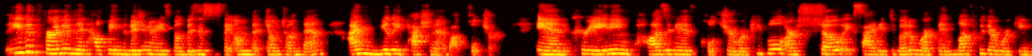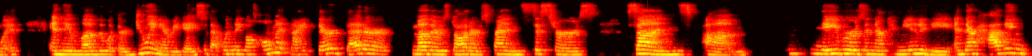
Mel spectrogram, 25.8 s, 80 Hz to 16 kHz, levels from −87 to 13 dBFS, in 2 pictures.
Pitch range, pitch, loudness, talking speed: 210-245 Hz, 225 Hz, -20 LUFS, 160 wpm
